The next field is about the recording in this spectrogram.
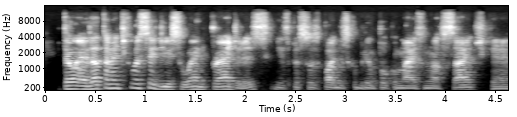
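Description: A man talks at a very fast pace in a bright, sharp tone. His pitch swings very widely. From Brazil. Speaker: market analyst and nonprofit president. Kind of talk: interview.

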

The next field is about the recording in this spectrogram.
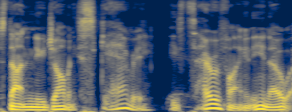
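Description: A man with vocal fry, in a dry, close sound with no echo. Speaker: podcast host. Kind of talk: interview.

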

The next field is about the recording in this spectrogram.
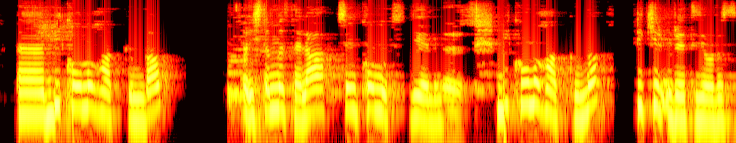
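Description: Speaking at a moderate pace, a woman uses a fairly high pitch and lively intonation, with very even loudness and long, frequent pauses. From Istanbul, Turkey. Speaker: architect and workshop founder. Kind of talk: interview. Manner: hesitant, many fillers.

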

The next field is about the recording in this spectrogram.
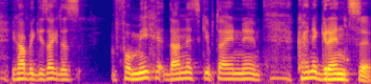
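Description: A man speaks with a Greek accent. His pace is fairly slow. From Greece. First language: Greek (speaking German). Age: 20s. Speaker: drag queen. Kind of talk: interview. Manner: halting.

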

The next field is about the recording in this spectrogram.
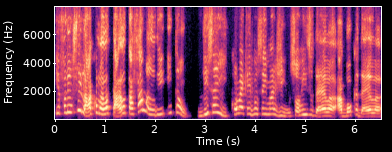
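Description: A woman at a moderate pace with very wide pitch swings, in a dry, close sound with no echo. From Brazil, Pernambuco (Recife), born in Ceará. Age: 20s. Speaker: fan fiction author. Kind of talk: casual interview chat.

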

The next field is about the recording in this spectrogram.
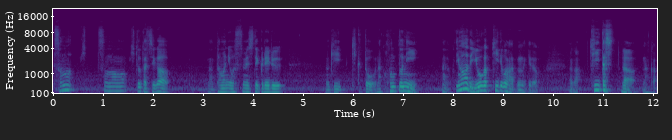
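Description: Speaking at a medium pitch and moderate pace, a man makes very wide pitch swings and big swings in loudness. His speech has long, frequent pauses. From Okinawa, Japan. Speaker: radio show co-host. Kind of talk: casual chat.

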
